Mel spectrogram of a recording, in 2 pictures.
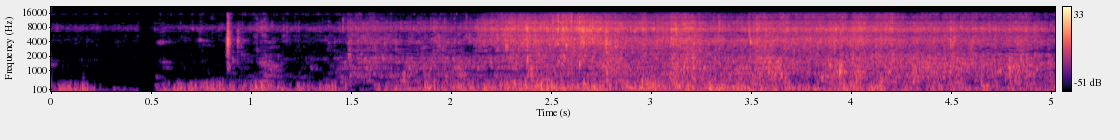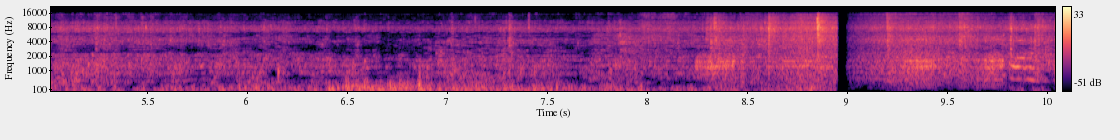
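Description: Water splashes loudly as boys run and wade through a shallow river.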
